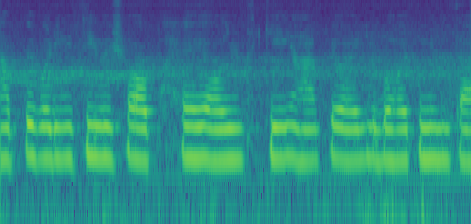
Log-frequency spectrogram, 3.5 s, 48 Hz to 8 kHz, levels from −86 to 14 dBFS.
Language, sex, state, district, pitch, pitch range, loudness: Hindi, female, Punjab, Kapurthala, 215 Hz, 215-220 Hz, -14 LUFS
